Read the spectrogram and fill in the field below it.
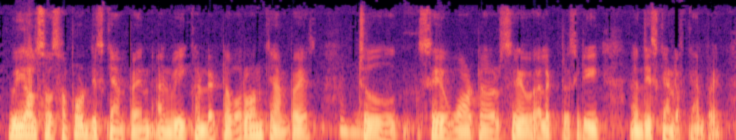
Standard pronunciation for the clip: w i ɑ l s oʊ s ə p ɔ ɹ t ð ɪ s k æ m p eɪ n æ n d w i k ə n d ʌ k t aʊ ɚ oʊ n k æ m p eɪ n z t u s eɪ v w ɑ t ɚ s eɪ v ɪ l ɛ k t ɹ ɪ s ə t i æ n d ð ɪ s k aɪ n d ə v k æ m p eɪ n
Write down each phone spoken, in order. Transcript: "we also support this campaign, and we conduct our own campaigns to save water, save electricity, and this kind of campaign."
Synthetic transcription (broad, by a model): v i ɑ l s oʊ s ə p ɔ ɹ t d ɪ s k æ m p eɪ n æ n d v i k ə n d ʌ k t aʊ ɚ oʊ n k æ m p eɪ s t u s eɪ v ɑ t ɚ s eɪ v ɪ l ɛ k t ɹ ɪ s ə t i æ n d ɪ s k aɪ n d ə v k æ m p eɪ n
